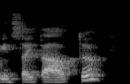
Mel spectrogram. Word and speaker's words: InsightOut: che è cofondatrice insieme a Valeria del progetto Insight Out,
